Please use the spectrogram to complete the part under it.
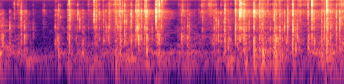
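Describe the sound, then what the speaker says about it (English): A coin is pulled from a thin plastic bag, giving close, busy crinkling and rustling that crackles on and off, quiet and without speech. "Take it right out of the plastic bag."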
